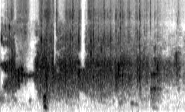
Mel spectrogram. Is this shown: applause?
yes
